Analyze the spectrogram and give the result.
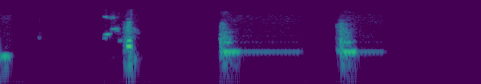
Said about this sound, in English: I'm going to call the caller back. It's ringing.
